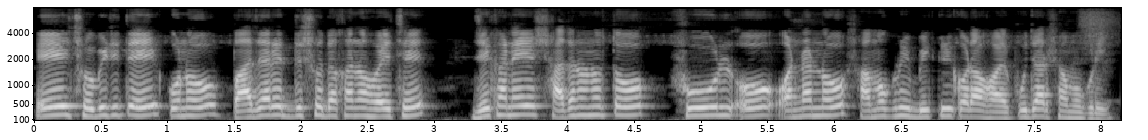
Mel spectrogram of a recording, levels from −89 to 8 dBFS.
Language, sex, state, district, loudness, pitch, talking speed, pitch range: Bengali, male, West Bengal, Cooch Behar, -15 LUFS, 210 Hz, 130 wpm, 190-225 Hz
